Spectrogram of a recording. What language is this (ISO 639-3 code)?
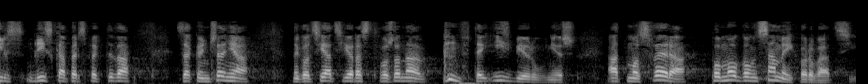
pol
